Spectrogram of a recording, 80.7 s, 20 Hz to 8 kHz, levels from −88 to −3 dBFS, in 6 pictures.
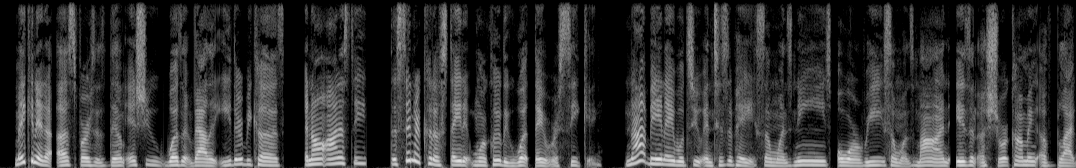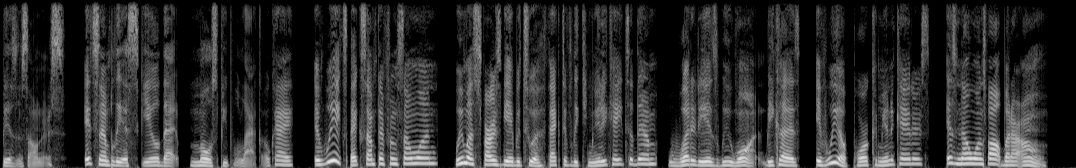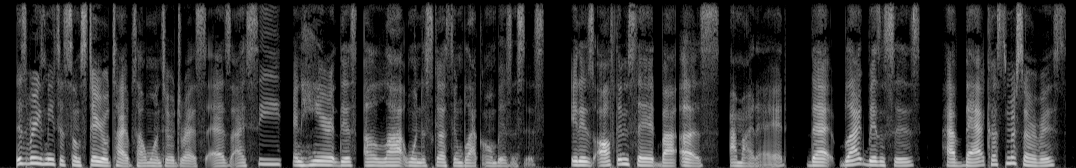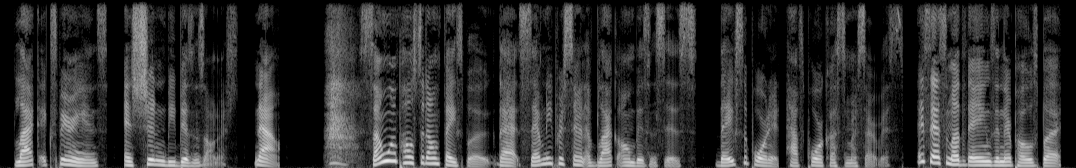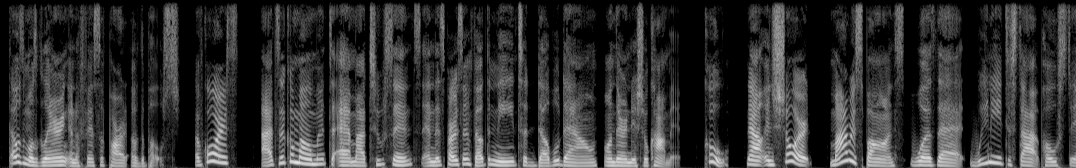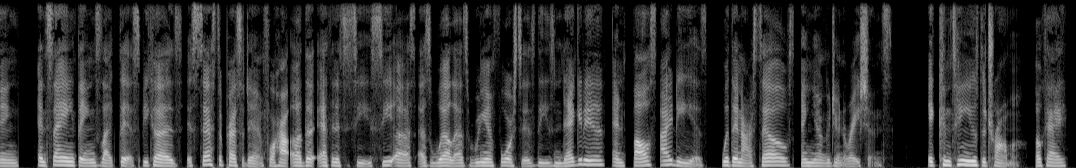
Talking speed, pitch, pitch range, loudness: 180 wpm, 170 Hz, 155-195 Hz, -24 LUFS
